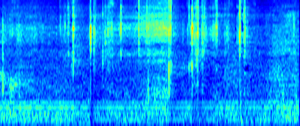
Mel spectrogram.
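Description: Wet, sticky squelching and crackling as gloved hands pull apart a piece of spicy sauced seafood. The sound comes as a few short, irregular clicks and tears.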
